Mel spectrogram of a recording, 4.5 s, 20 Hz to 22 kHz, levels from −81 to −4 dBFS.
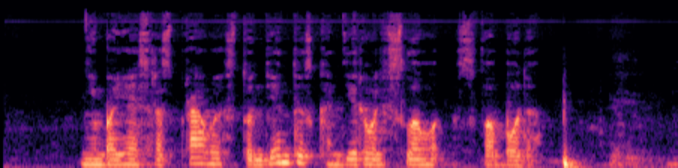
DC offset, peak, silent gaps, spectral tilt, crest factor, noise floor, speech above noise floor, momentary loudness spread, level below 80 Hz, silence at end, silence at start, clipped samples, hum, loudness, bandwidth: under 0.1%; -2 dBFS; none; -6.5 dB/octave; 20 dB; -48 dBFS; 28 dB; 11 LU; -42 dBFS; 0 s; 0.05 s; under 0.1%; none; -21 LUFS; 16.5 kHz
